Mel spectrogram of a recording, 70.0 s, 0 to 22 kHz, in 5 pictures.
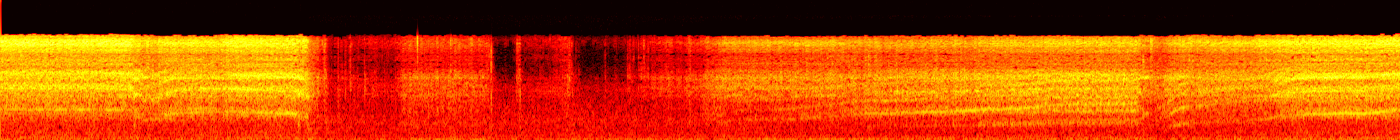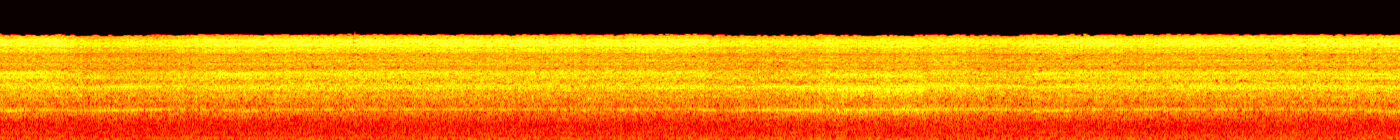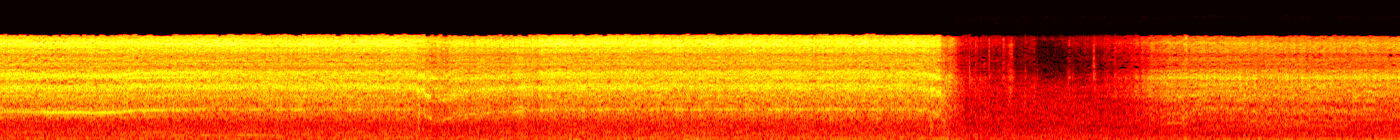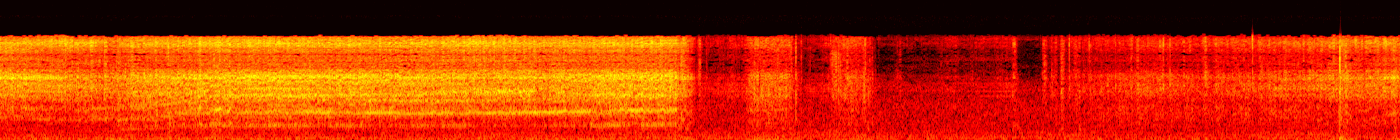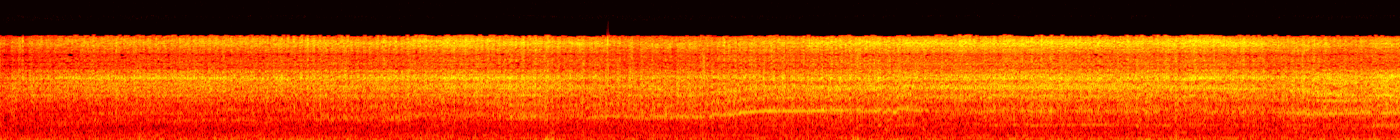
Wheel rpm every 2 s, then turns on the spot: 220, 120, 10, 40, 100, 110, 180, 230, 230, 230, 230, 230, 230, 230, 220, 230, 200, 230, 160, 30, 80, 80, 90, 100, 50, 10, 20, 50, 60, 80, 90, 90, 110, 110, 100.
2-4 48-50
